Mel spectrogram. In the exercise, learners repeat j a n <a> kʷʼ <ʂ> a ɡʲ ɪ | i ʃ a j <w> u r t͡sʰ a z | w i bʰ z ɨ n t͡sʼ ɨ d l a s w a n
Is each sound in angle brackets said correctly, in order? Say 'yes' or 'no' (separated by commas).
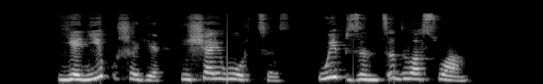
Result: no, yes, yes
